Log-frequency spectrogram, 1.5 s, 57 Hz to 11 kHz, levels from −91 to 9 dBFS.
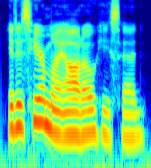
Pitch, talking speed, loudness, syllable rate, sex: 180 Hz, 280 wpm, -15 LUFS, 6.8 syllables/s, female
